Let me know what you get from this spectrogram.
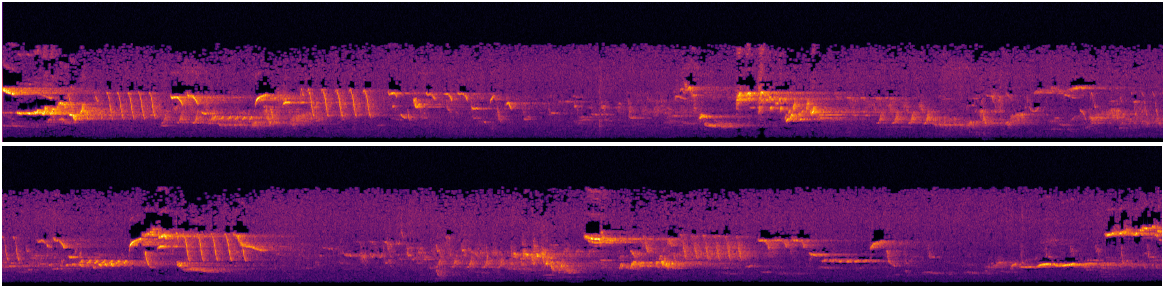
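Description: Songbirds singing: phrases of rapid high trills and chirps, a new burst every few seconds.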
